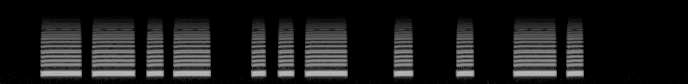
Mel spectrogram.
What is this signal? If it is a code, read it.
Morse code, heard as a horn, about 9 wpm. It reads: QUEEN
